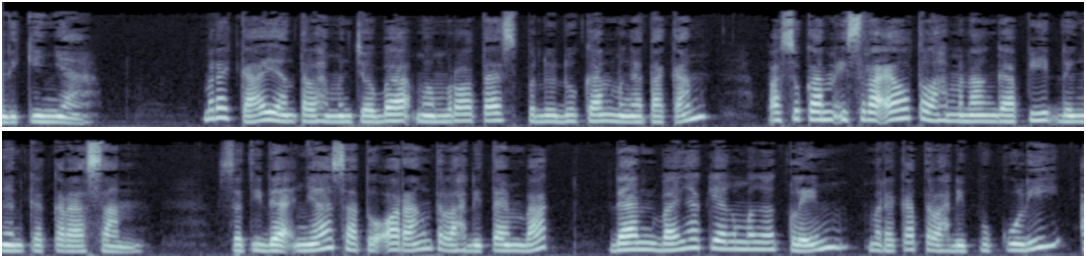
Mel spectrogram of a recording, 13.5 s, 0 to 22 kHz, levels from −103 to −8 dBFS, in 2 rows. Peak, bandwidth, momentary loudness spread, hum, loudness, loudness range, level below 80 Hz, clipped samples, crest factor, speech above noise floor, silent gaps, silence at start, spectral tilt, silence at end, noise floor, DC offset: -10 dBFS; 16 kHz; 8 LU; none; -27 LUFS; 2 LU; -62 dBFS; under 0.1%; 18 dB; 37 dB; none; 0 s; -4.5 dB/octave; 0 s; -64 dBFS; under 0.1%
